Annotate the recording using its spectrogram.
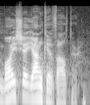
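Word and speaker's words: Moshe Yankev Alter: moses jacob alter which in hebrew would be moshe ya'akov alter and the near issue would be pronounced moisha yankevalter he has the distinction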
